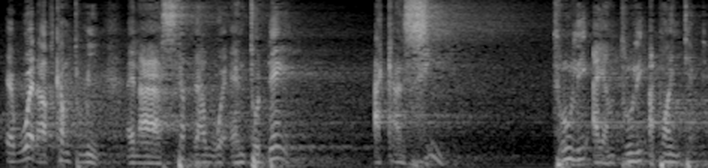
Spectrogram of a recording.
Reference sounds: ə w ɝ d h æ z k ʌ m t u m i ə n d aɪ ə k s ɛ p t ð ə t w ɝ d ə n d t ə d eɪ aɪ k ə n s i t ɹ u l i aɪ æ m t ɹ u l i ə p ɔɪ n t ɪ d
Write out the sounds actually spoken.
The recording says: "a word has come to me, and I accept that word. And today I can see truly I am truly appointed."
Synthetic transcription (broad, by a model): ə w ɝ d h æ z k ʌ m t u m i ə n aɪ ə s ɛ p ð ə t w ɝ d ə n t ə d eɪ aɪ k ə n s i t ɹ u l i aɪ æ m t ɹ u l i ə p ɔɪ n t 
